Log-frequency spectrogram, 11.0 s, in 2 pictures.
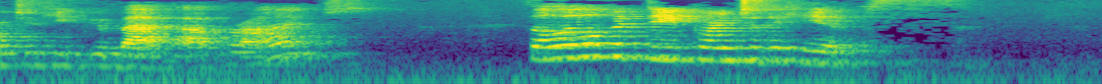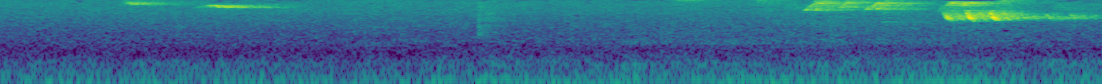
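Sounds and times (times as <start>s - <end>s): low steady hum: 0.0s - 11.0s
birds chirping: 6.0s - 7.2s, 8.9s - 11.0s.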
